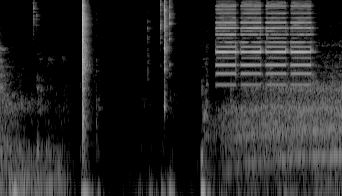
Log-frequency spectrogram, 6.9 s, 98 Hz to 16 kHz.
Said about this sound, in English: that's 4 beeps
